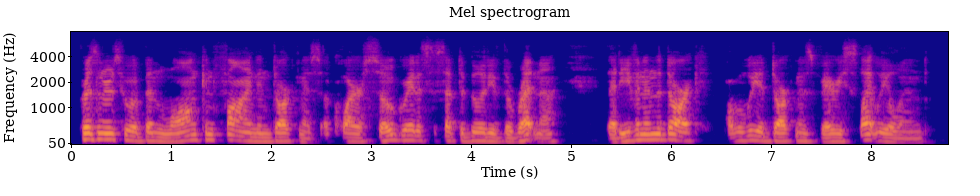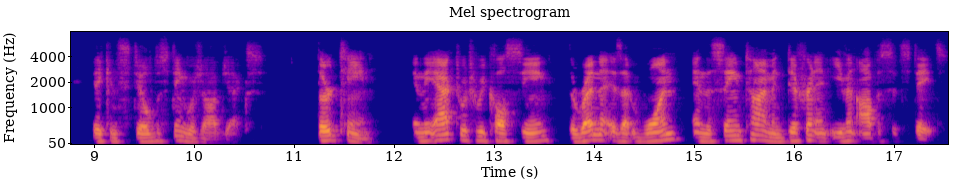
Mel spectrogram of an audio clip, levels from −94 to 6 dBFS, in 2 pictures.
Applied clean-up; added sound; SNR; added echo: none; none; none; none.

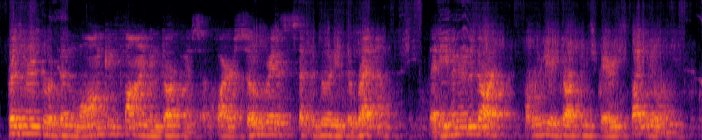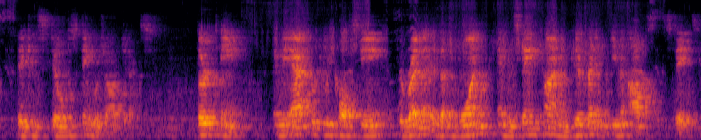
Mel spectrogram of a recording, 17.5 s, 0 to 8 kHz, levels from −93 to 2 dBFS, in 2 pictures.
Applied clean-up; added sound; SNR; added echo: neural separator model SepFormer DNS4.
